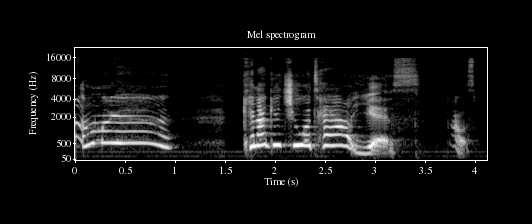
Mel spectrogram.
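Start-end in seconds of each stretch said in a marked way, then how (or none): 0.1-2.8 high, put-on voice of a fretting woman; mock-distressed dog owner. Dog owner offering the bleeding carrier a towel, mock-distressed. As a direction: mimic her dismay, pitched high, quickening into the question.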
